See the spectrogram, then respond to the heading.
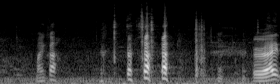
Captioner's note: laughs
